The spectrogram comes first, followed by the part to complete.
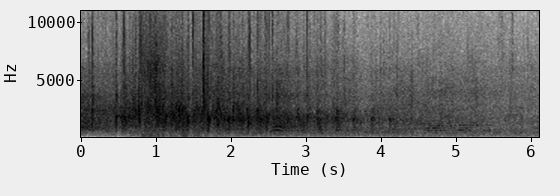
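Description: Spectators applauding in a large hall, the clapping loudest for the first three seconds and then fading away, with a few voices over it.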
